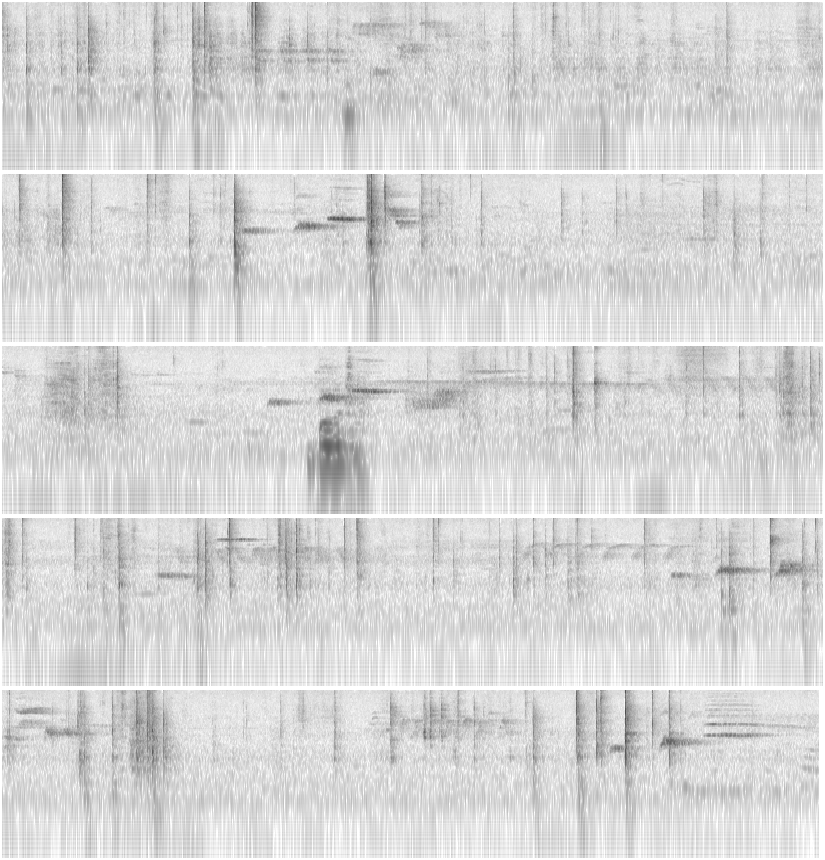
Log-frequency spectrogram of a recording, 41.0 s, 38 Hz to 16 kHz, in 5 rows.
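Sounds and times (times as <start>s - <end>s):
bird chirps: 10.6s - 12.5s, 17.8s - 24.2s, 26.0s - 28.2s, 29.4s - 33.9s, 38.8s - 41.0s.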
